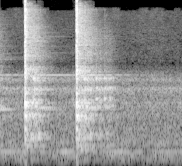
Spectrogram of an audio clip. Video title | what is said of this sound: Basic armouring-planishing | What the dull sound tells you is either you've got a high spot that you have to knock down or you're not rested properly against the stump.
